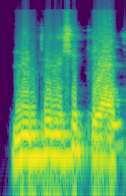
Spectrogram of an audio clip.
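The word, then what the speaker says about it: にっぽん: নিপন অল্প ব্যবহার হবে নিপন জাপানকে বলে নিপন নিপন আমরা দুইটাই মনে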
